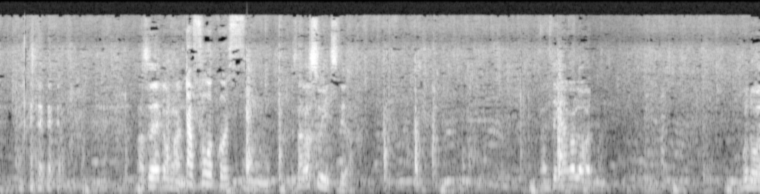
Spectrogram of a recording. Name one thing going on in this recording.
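A knife knocks on a cutting board.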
